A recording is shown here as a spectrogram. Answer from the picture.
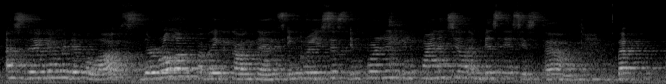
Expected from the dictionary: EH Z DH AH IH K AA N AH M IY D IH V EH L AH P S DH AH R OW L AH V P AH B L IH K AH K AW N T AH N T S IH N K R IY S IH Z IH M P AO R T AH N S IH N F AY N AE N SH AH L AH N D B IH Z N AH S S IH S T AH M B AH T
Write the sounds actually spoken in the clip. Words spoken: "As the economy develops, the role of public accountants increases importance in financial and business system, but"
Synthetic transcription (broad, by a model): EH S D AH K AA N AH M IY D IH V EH L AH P S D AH R OW L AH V P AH B L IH K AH K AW N T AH N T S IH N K R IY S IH S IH M P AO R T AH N IH N F AY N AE N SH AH L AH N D B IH S N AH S S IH S T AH M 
